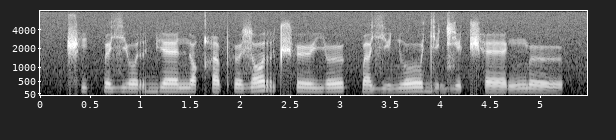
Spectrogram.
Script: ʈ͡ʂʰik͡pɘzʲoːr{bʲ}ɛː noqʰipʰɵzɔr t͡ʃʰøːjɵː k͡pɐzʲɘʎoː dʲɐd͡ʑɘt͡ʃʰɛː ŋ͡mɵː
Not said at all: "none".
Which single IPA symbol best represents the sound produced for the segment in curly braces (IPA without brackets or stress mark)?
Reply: bʲ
